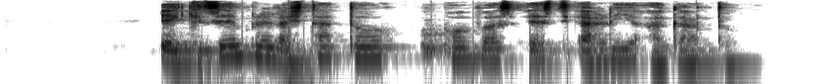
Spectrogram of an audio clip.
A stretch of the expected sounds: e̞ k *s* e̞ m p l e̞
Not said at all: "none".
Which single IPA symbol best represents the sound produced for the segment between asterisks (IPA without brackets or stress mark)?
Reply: z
